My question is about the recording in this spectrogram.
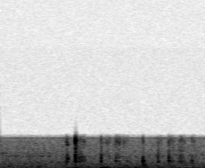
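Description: Hands handling paper stickers and card on a journal page: a few faint clicks and taps, the loudest a soft knock about halfway through.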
